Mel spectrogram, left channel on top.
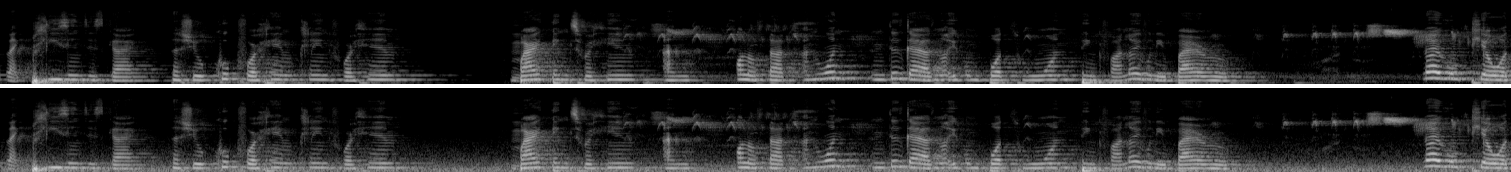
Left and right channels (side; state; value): right; noise; rumble, 11 dB below the sound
